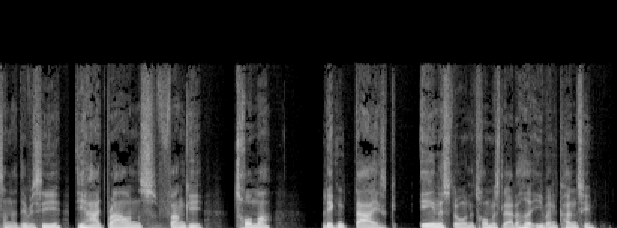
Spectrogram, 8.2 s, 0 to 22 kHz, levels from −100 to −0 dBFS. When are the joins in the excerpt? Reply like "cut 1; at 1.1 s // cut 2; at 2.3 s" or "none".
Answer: cut 1; at 0.9 s // cut 2; at 1.4 s // cut 3; at 4.2 s

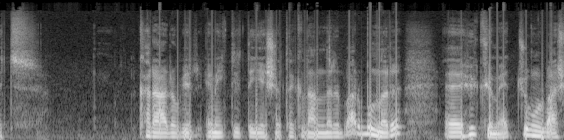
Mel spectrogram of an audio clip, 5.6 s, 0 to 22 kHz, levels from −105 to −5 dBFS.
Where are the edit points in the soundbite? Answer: cut 1; at 1.8 s // cut 2; at 3.4 s

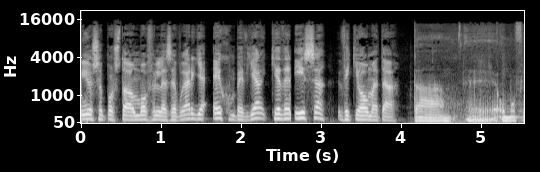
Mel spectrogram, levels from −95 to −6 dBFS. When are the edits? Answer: cut 1; at 2.6 s

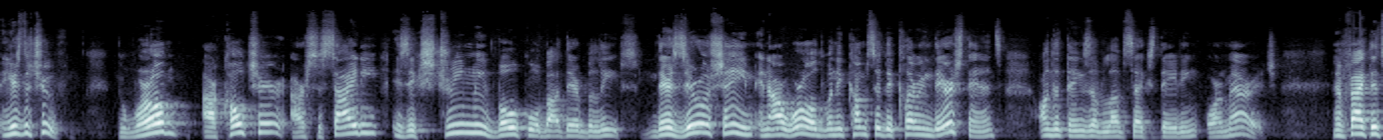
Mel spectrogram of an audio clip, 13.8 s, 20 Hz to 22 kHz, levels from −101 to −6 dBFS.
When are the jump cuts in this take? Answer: cut 1; at 3.9 s

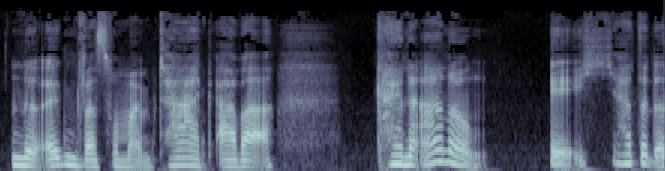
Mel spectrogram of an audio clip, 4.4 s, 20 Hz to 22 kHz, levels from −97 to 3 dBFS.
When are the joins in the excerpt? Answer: cut 1; at 2.3 s

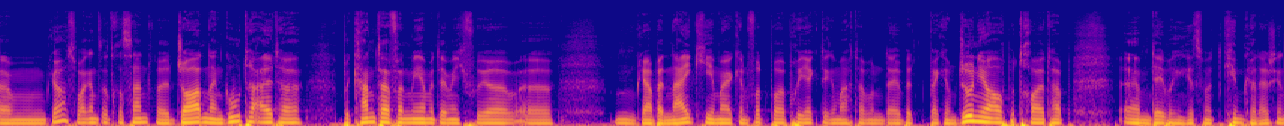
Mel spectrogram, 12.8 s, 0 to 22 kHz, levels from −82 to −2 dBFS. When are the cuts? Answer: none

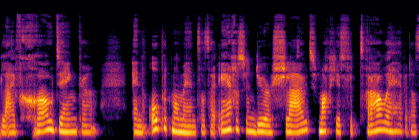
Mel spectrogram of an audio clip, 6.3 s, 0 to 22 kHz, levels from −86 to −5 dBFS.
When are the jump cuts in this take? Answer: none

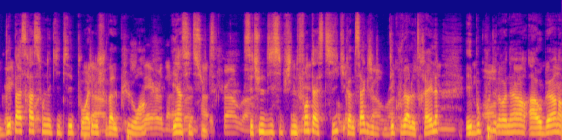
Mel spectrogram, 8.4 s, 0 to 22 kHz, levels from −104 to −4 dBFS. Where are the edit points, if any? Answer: cut 1; at 1.4 s // cut 2; at 5.2 s // cut 3; at 7.5 s

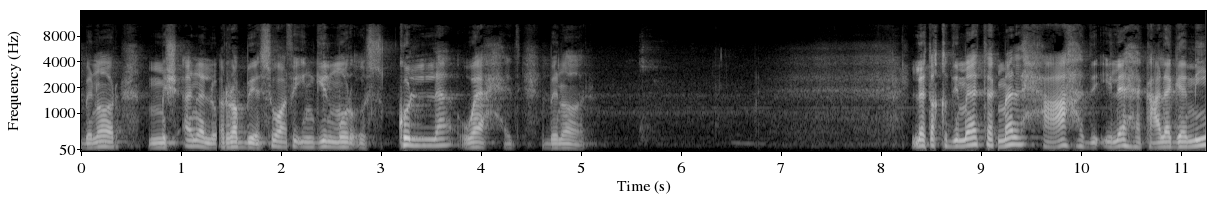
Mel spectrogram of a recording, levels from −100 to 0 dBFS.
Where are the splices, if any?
cut 1; at 1.3 s // cut 2; at 2.1 s // cut 3; at 4.6 s // cut 4; at 8.4 s // cut 5; at 9.2 s

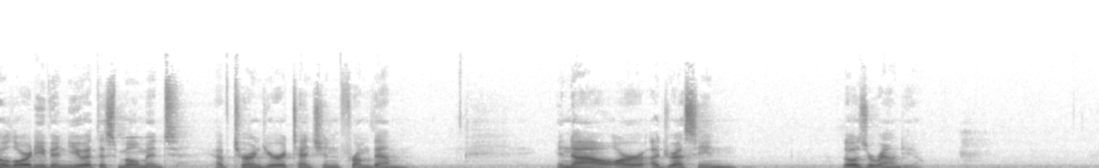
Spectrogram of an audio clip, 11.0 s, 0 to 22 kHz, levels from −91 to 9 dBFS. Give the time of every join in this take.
none

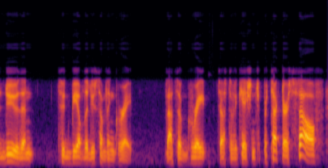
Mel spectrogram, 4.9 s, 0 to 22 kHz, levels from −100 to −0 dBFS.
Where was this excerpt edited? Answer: none

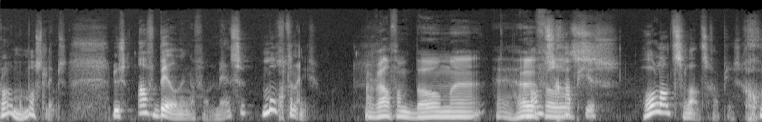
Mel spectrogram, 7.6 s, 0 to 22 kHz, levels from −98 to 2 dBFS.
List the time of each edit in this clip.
cut 1; at 3.0 s

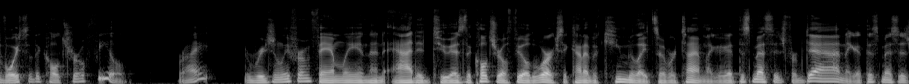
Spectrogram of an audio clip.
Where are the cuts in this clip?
none

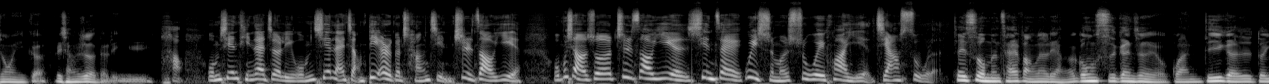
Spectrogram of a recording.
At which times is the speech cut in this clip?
none

